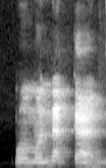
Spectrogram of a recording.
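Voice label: "memenatkan", Malay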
